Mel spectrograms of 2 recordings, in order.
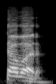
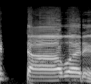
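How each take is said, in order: First: टावर with टा cut short to "ta-var"; short first vowel. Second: टावर with long, stressed टा; stretched first syllable. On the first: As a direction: say टावर quickly, no long aa. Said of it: "ऐसे नहीं पढ़ेंगे". (टावर को बिना खींचे, टवर जैसा) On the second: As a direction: draw out the aa in टावर. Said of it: "टा पे जोर लगाएंगे". (टावर में टा पर ज़ोर) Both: Shown as a demonstration.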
